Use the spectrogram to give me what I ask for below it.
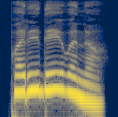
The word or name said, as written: ಪ್ರಧ್ವಾನ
